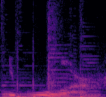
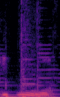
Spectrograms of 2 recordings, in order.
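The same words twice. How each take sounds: First: The R in wore is strongly pronounced. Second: The R in wore is dropped, non-American.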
